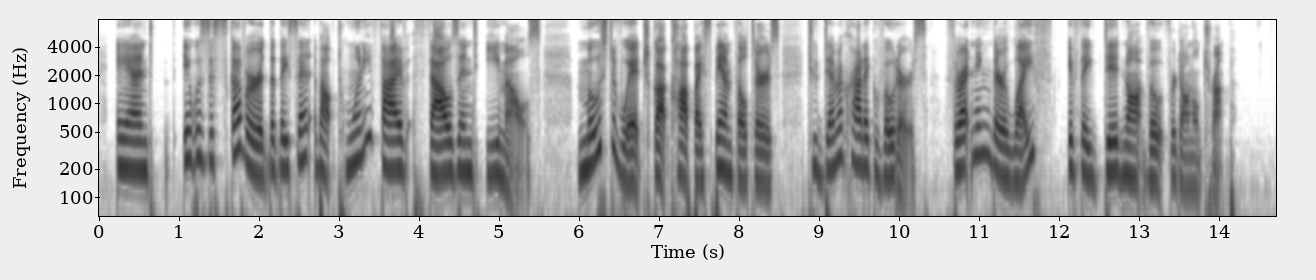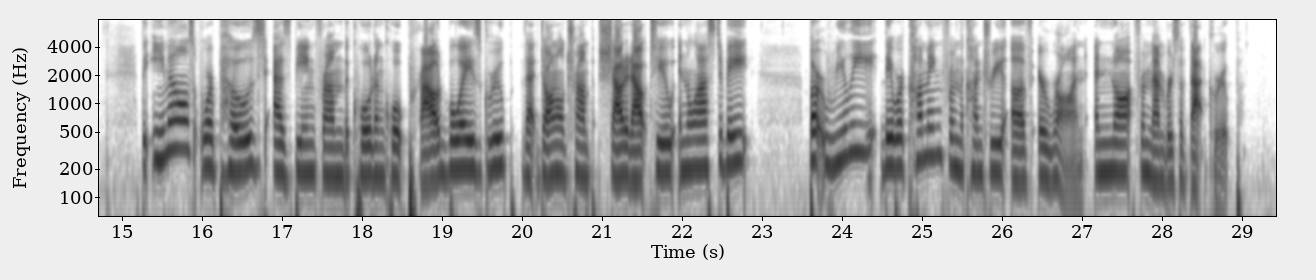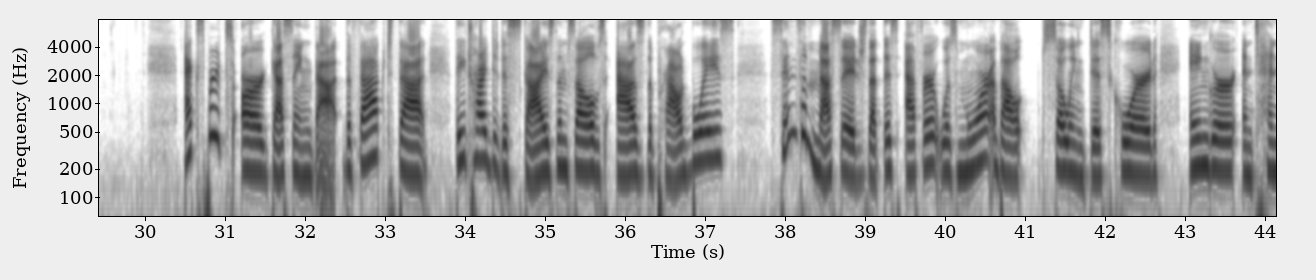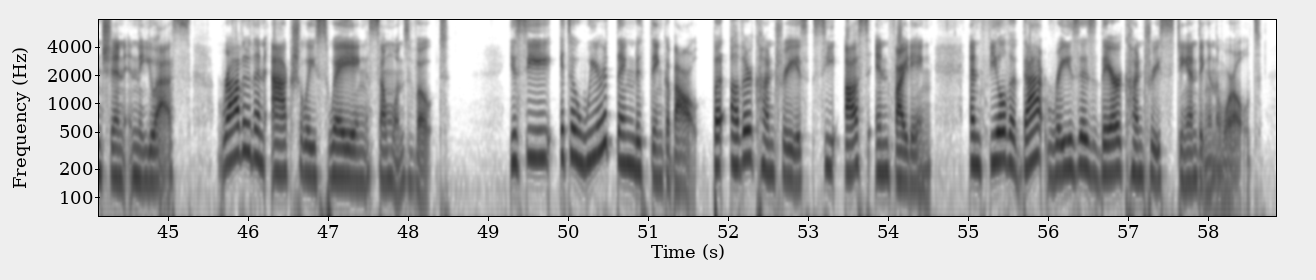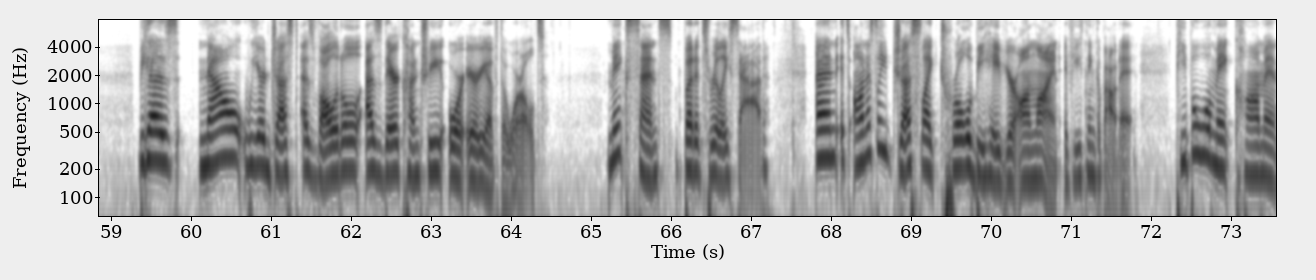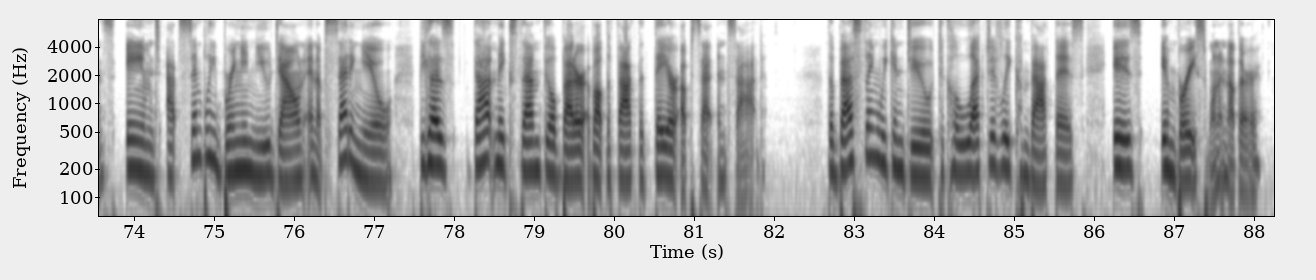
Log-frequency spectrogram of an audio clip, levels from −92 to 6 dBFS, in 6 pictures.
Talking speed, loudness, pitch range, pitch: 145 wpm, -17 LUFS, 170-220 Hz, 190 Hz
